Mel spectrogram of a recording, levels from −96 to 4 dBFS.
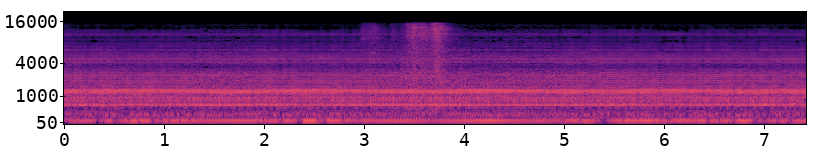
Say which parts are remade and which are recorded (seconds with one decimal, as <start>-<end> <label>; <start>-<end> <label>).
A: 0.0-1.3 remade; 1.3-1.9 recorded; 1.9-3.1 remade; 3.1-5.0 recorded; 5.0-7.4 remade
